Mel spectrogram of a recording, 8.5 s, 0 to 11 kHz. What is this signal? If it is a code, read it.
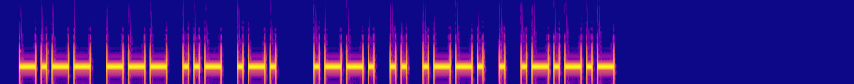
Morse code, heard as a keyed tone, about 22 wpm, 700 Hz. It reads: YOUR PIPE.
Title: Sentences from Top 1500 Words 22wpm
